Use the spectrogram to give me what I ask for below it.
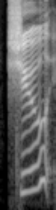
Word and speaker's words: shu: Shu uses the same kanji as sake, but it's pronounced differently. I forget why it's pronounced differently. It's pronounced as shu, but it uses the same kanji.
